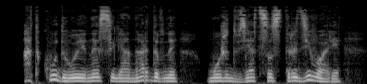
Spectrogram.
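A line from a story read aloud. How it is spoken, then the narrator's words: Suddenly hoarse question. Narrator (Russian): спросила она внезапно охрипшим голосом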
